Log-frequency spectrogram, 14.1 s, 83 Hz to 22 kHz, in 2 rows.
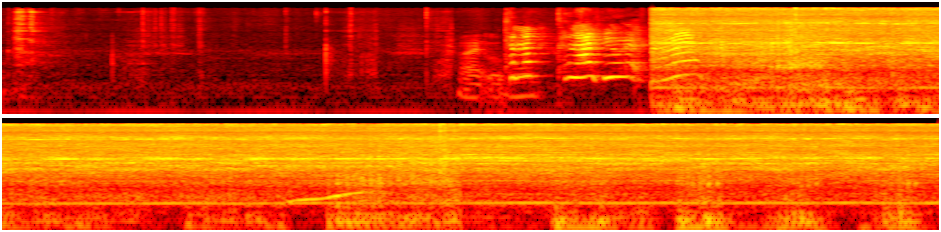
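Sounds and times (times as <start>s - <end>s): beaters whisking batter in bowl: 4.9s - 14.0s
electric hand mixer running: 4.9s - 14.0s.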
